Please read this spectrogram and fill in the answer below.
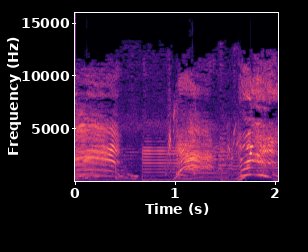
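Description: A cartoon character's strained, wordless vocal noises of disgust at sour lemon juice: three quick pitch swoops that rise and fall. Background music runs underneath.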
